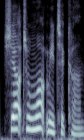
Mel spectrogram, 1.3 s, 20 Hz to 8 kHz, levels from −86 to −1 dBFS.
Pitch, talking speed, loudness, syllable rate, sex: 205 Hz, 330 wpm, -16 LUFS, 5.7 syllables/s, female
